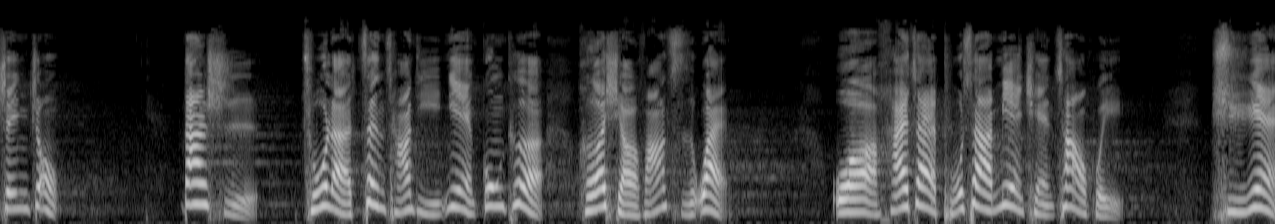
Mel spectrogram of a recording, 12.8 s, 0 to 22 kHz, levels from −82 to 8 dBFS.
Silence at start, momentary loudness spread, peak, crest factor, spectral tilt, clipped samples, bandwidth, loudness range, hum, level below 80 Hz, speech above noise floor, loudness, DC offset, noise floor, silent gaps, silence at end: 0 s; 13 LU; 0 dBFS; 18 dB; -3.5 dB/octave; under 0.1%; 14.5 kHz; 3 LU; none; -58 dBFS; 41 dB; -17 LUFS; under 0.1%; -58 dBFS; none; 0 s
